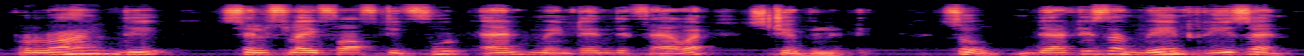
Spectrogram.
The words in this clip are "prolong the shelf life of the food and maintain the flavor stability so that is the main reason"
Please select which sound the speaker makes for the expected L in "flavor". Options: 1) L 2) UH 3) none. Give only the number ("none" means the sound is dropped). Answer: 3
